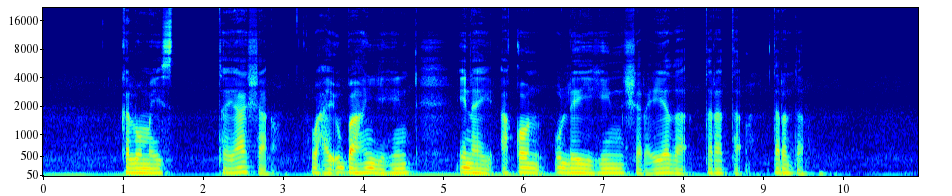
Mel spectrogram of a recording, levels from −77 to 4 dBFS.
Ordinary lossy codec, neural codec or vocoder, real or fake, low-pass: none; none; real; none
